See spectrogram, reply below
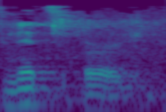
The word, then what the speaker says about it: Nitzberg: He said that it rhymes with Pittsburgh. It's Nitzberg. Very interesting.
